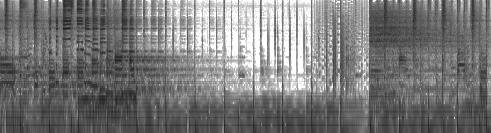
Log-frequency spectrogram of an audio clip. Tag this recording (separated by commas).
Music, Sampler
